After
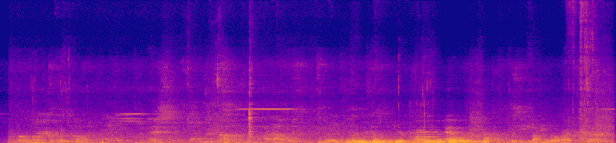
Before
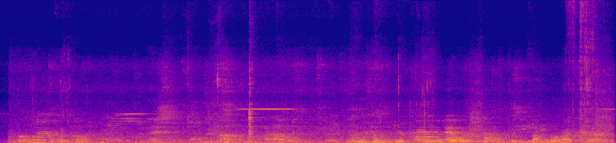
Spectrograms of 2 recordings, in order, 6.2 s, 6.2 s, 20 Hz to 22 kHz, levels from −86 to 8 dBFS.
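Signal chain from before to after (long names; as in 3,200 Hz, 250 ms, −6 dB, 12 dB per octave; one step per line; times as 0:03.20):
0:03.19–0:04.91: parametric band 220 Hz +14.5 dB 2.5 octaves
in parallel at 0 dB: downward compressor, threshold −24 dBFS, peak gain reduction 16.5 dB
on the sum: level −2.5 dB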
